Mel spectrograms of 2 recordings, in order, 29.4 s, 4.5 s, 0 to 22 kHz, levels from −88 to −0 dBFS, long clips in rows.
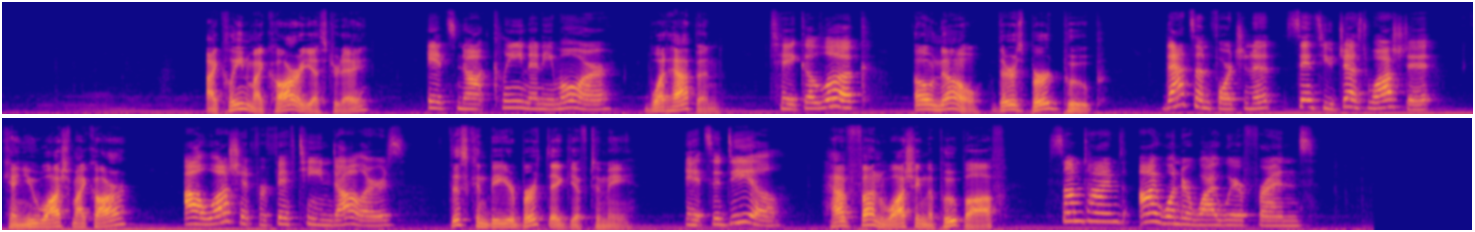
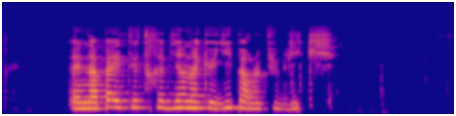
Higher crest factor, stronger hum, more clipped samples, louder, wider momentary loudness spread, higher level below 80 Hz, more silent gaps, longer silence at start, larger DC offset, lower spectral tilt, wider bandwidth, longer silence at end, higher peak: about the same, 24 dB vs 22 dB; neither; neither; about the same, -24 LUFS vs -25 LUFS; about the same, 12 LU vs 13 LU; first, -50 dBFS vs -74 dBFS; neither; first, 2.05 s vs 0.7 s; neither; about the same, -4.5 dB/octave vs -4.5 dB/octave; first, 16.5 kHz vs 8.8 kHz; about the same, 1.15 s vs 1.2 s; about the same, -2 dBFS vs -4 dBFS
